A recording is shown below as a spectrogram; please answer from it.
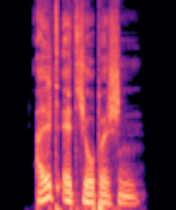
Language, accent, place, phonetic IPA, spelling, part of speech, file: German, Germany, Berlin, [ˈaltʔɛˌti̯oːpɪʃn̩], altäthiopischen, adjective, De-altäthiopischen.ogg
- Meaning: inflection of altäthiopisch: 1. strong genitive masculine/neuter singular 2. weak/mixed genitive/dative all-gender singular 3. strong/weak/mixed accusative masculine singular 4. strong dative plural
